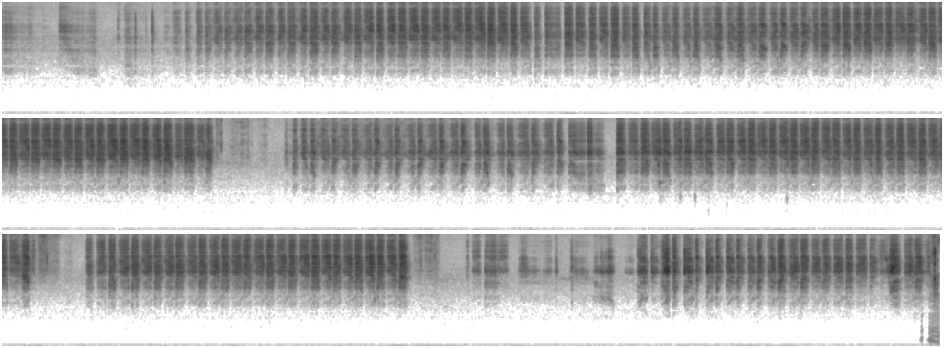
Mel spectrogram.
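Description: Marker nib rubbing on paper as an area is coloured in with quick back-and-forth strokes: a faint, scratchy rubbing that starts about two seconds in and goes on in long stretches, broken by a few short pauses, and gets quieter near the end.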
